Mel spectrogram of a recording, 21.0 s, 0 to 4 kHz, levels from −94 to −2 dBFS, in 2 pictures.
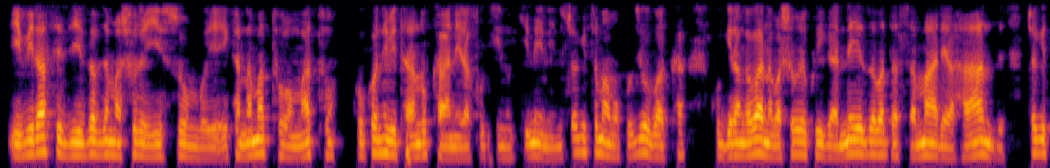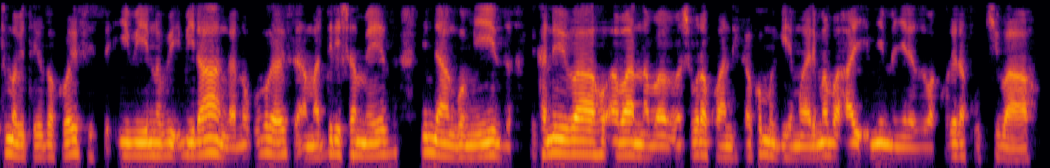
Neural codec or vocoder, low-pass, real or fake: none; 3.6 kHz; real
